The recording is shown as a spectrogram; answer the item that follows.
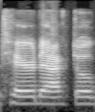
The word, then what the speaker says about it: pterodactyl: Why could you not hear the pterodactyl go to the bathroom? Because the P is silent.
